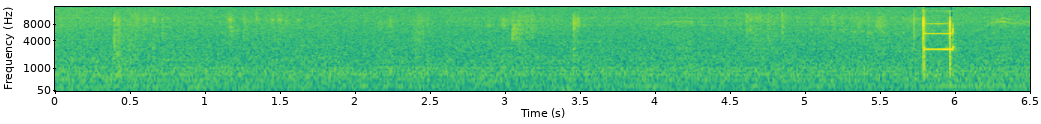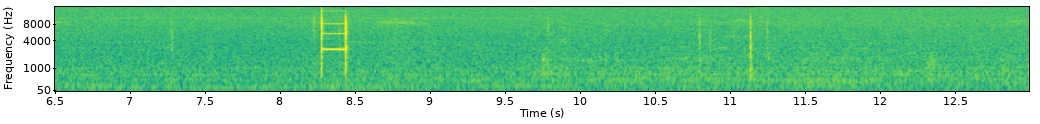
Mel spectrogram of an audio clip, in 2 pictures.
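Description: Two short, high electronic beeps, about two and a half seconds apart, from button presses on a Topdon Plus 2.0 handheld OBD2 scan tool as its menus are stepped through, with a faint click near the end; otherwise near silence.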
